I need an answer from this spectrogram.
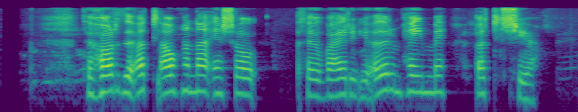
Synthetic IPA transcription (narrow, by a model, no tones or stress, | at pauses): θœɣɦɔɾðʏœt̪lawhanːaʔejnsɔɣ | θœɣvaːjɾʏʔiœðɾʏmɦeːjmɪ | œt̪l̥sjœ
